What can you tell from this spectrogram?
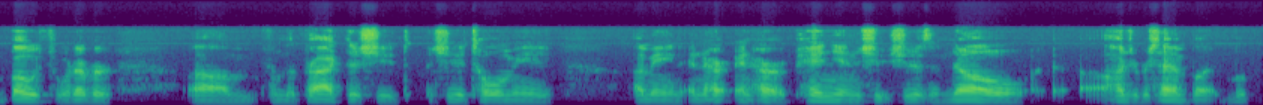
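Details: Palilalia (word repetition) in an adult with Tourette syndrome with echolalia and palilalia traits, recorded while exhausted.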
